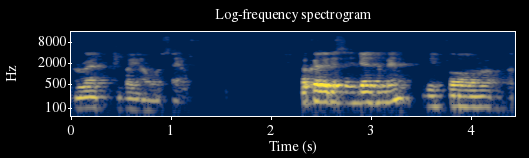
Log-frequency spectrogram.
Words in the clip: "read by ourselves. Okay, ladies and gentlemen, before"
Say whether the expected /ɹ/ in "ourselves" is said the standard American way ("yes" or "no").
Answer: no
